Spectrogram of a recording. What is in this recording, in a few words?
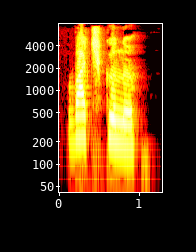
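"вачкыны", Komi, female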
